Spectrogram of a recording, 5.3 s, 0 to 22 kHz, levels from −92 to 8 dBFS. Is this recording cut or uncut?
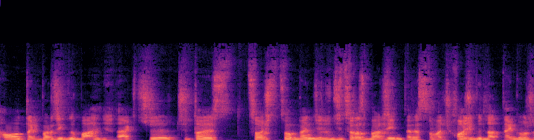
uncut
